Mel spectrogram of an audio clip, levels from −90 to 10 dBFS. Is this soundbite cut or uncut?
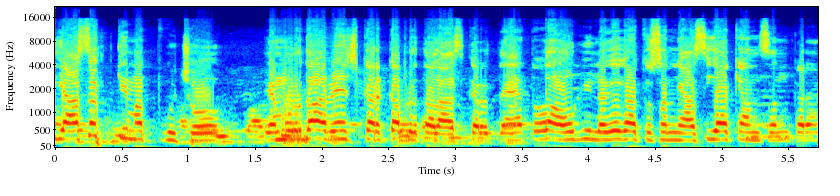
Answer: cut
